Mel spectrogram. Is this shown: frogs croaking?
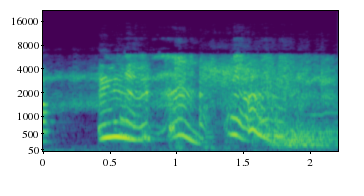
yes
